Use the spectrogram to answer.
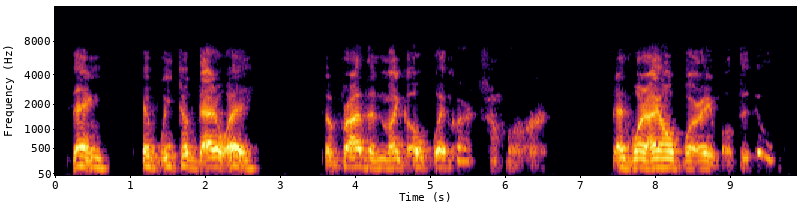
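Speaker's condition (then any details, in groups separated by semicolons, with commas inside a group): Cerebral palsy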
